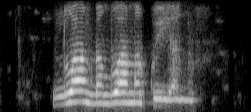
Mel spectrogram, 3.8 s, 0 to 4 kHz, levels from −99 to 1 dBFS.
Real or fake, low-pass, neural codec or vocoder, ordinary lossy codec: fake; 3.6 kHz; codec, 16 kHz in and 24 kHz out, 2.2 kbps, FireRedTTS-2 codec; Opus, 16 kbps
